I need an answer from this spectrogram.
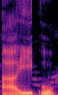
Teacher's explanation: ये ह्रस्व स्वर भी कहे जाते हैं क्योंकि इनके उच्चारण में दीर्घ स्वरों से कम समय लगता है। तो अ इ उ जो ह्रस या ह्र ह्रस्व ई ह्रस्व उ नाम से इसको पहचानते भी हैं क्योंकि इनके उच्चारण में दीर्घों से कम लगता है।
